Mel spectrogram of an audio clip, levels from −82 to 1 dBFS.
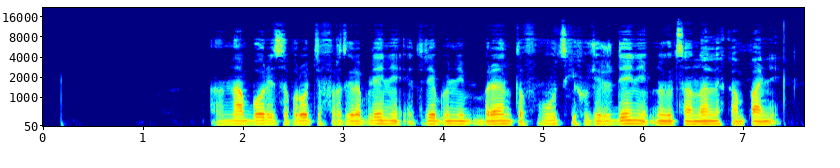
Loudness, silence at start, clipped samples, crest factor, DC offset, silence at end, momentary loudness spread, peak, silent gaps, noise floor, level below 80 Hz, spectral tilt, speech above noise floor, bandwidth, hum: -23 LUFS; 1.7 s; under 0.1%; 20 dB; under 0.1%; 0.25 s; 6 LU; -4 dBFS; none; -78 dBFS; -56 dBFS; -5.5 dB/octave; 56 dB; 13.5 kHz; none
